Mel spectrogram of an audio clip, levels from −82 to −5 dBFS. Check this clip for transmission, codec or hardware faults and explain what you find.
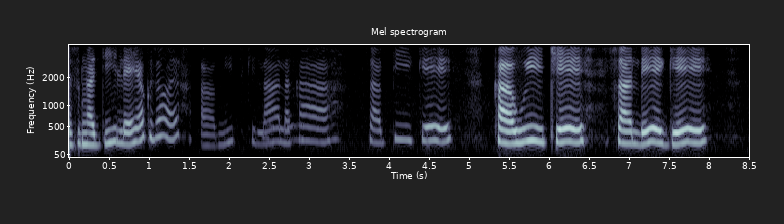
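There's one fault, an automatic gain rise. From 0.97 to 4.88 s, after the level drops about 17 dB as the talker backs off, AGC slowly adds about 6 dB, so voice and room noise swell together. The narrow 4 kHz top end fits a G.711 call path.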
